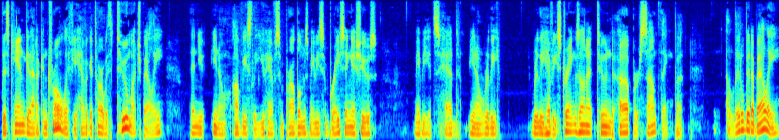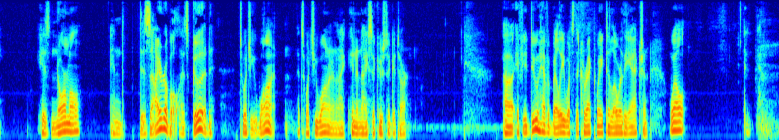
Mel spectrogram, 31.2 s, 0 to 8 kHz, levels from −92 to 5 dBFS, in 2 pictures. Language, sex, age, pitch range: English, male, 30-49, 90-115 Hz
